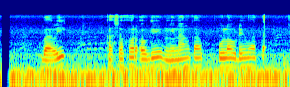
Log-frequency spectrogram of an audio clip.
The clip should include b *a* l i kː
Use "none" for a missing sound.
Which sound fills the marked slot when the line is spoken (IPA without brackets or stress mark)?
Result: a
